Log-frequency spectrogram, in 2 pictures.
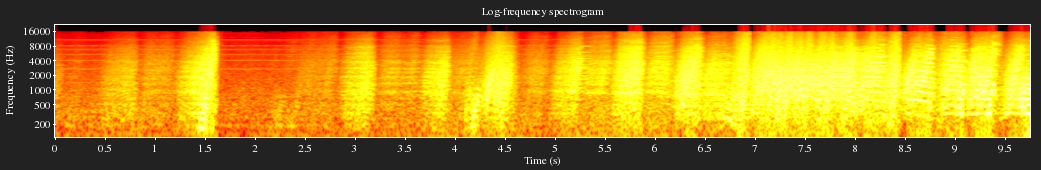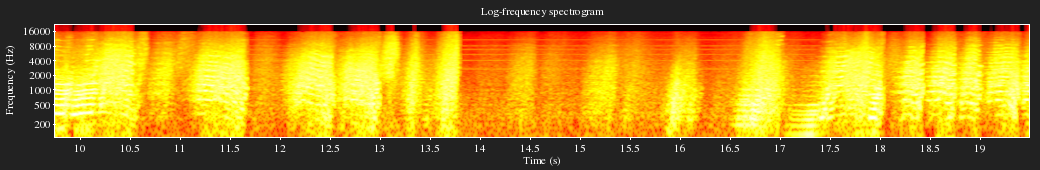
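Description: Heavily distorted, reversed audio of loud yelling and banging from the Angry German Kid clip, pitch-shifted in a 'G major' effect. It comes in abrupt noisy bursts, with a wavering scream-like voice about halfway through.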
